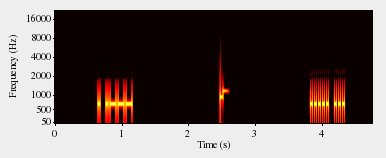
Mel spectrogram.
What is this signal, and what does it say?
Morse code, heard as a keyed tone, about 38 wpm, 700 Hz. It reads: E J 5 S
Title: Two Challenging Letter-Number Combinations 40wpm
